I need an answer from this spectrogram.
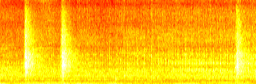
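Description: Low, steady motor-vehicle engine rumble, with three short soft hisses over it.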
